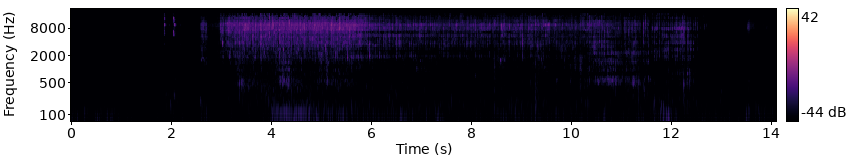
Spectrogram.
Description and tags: Hose water flowing. This sound could be used for manything from the sound of a garden hose to a stream.
field-recording, hose, ripple, splash, stream, water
